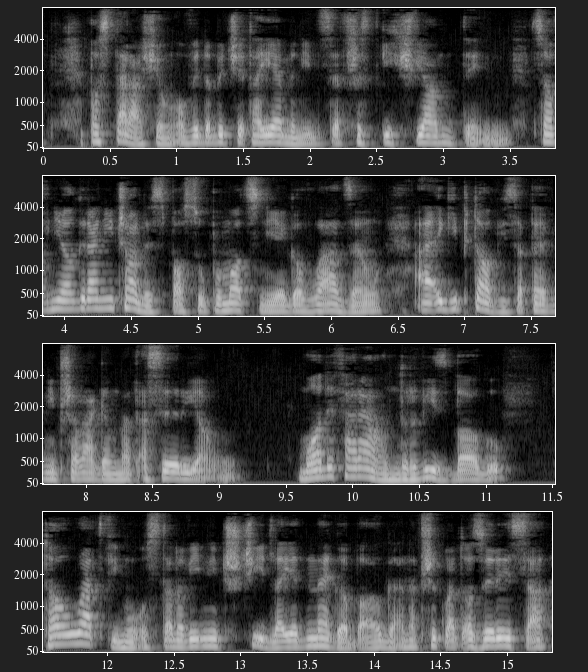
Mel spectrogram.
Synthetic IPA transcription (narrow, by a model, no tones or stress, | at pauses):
pɔst̪aɾaɕɛ̃ʔɔ̰vɘd̪ɔbɘt͡ɕɛt̪ajɛmɲḭd̪zzɛfʂɘst̪̚kʲixɕfʲjɔnt̪ɘ̰ɲsɔvɲɛɔɡɾaɲit͡ʂɔnɘspɔsupːɔmɔt̪sɲḭjɛɡɔvwa̰d̪zɛ̰̃ʔa̰ɛɡʲipt̪ɔvʲizapɛvɲipʂɛvaɡɛ̃nat̪asɘɾʲjɔ̰̃w̃ | mwɔd̪ɘfaɾaɔnd̪rvʲizbɔ̰ɡṵf | t̪ɔuwat̪fʲimuʔṵst̪anɔvʲjeɲɛt͡ʂt͡ɕid̪lajɛd̪nɛɡɔ̰bɔɡa̰napʂɘkwat̪ɔzɘɾɘsa̰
